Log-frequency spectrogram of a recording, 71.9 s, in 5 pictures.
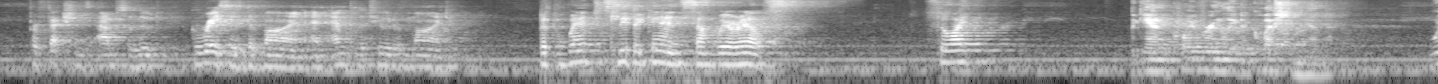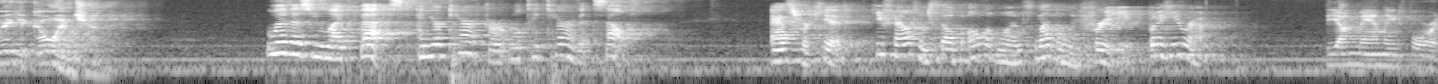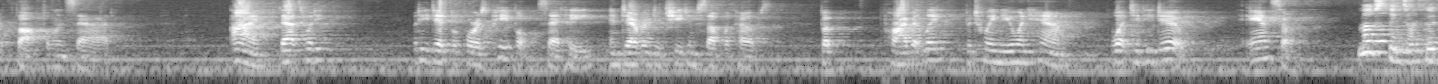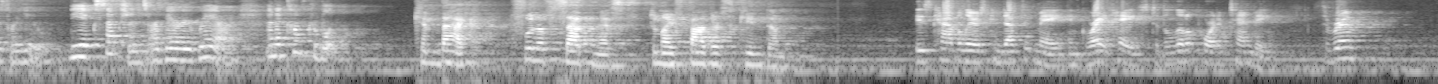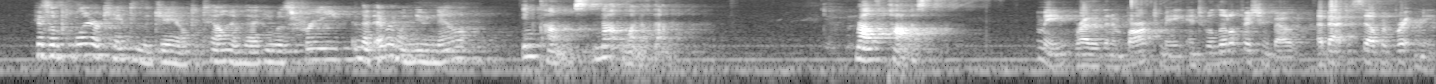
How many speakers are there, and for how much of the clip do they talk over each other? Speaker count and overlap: six, no overlap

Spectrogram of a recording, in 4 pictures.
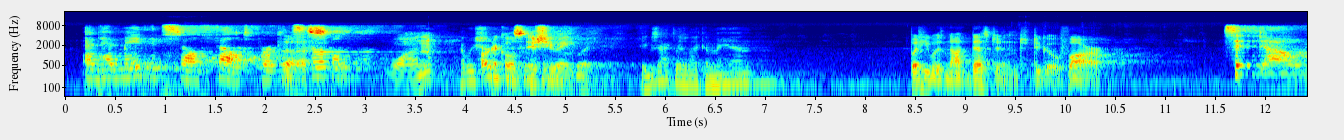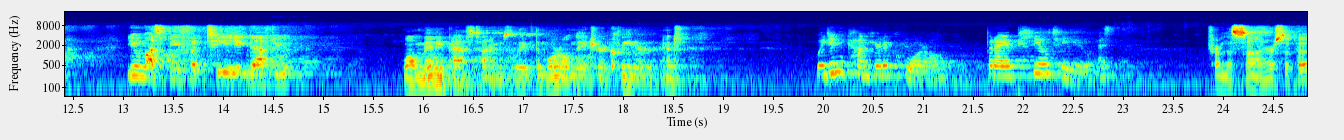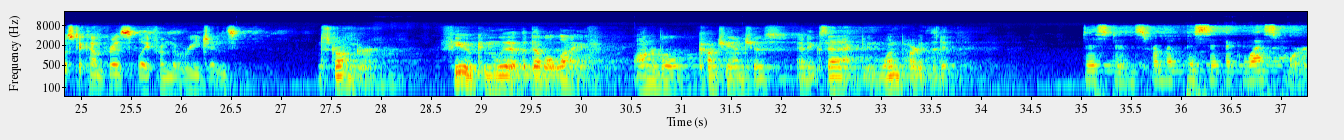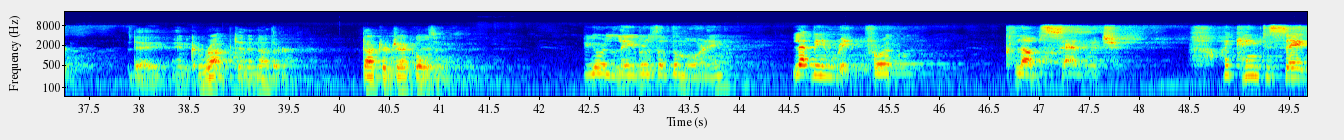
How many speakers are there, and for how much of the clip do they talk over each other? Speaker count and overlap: seven, about 4%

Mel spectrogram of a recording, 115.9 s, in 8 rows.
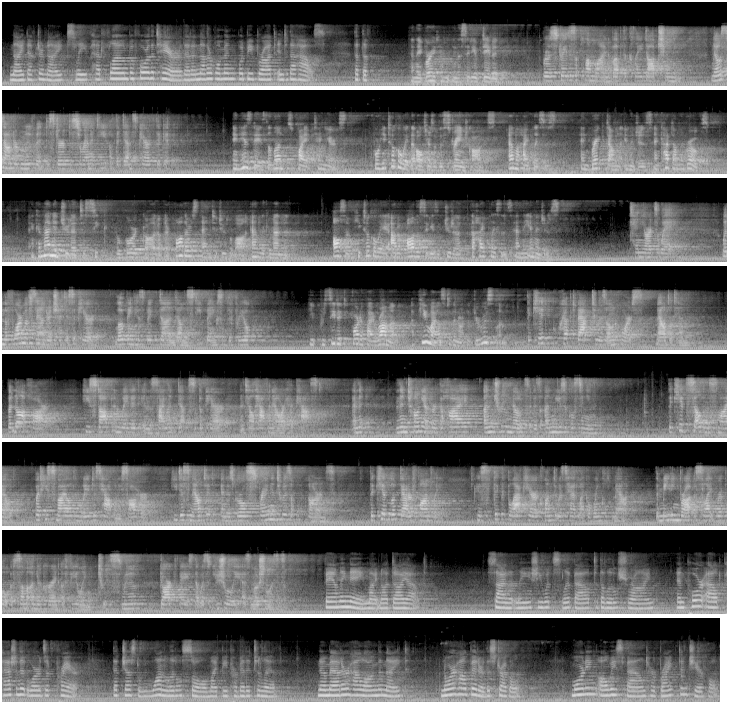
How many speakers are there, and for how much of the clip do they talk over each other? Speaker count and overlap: three, no overlap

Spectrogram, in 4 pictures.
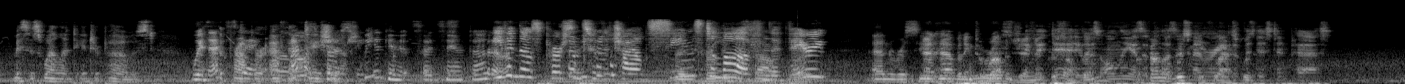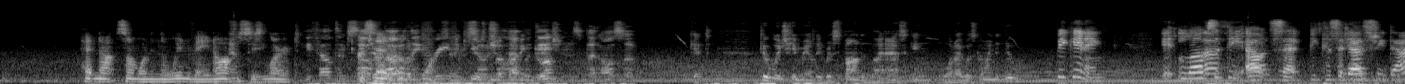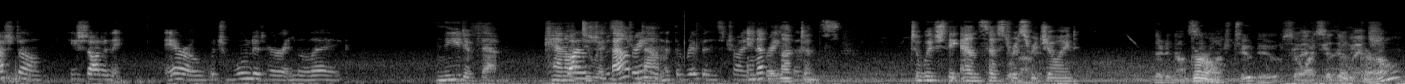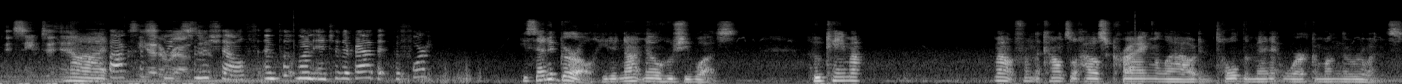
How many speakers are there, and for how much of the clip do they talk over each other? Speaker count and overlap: eight, about 40%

